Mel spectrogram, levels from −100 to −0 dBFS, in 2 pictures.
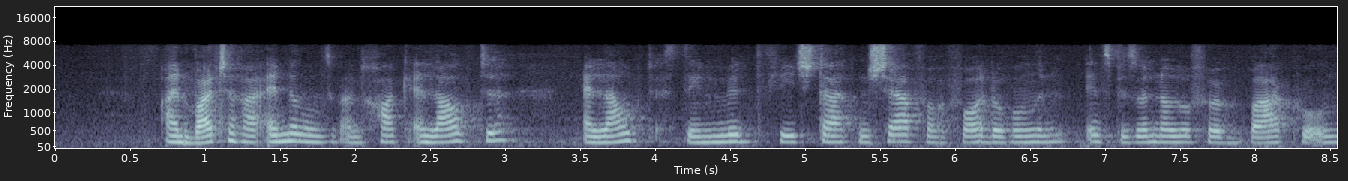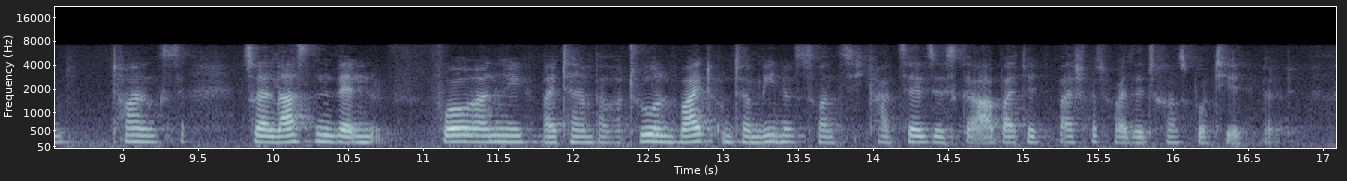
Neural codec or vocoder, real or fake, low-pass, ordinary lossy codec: codec, 16 kHz in and 24 kHz out, 0.6 kbps, FocalCodec, streaming, 2048 codes; fake; 7.2 kHz; MP3, 64 kbps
